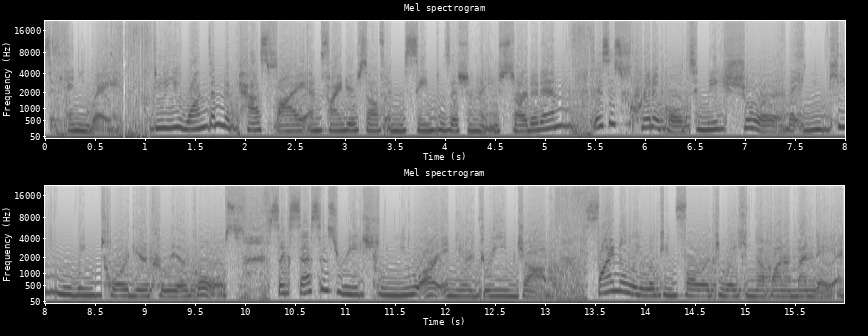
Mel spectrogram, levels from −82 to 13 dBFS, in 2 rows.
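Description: Harsh, buzzy grit runs through the whole speech clip and the pauses fill with noise, likely a stuck bit knocking samples off by about -20 dBFS.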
